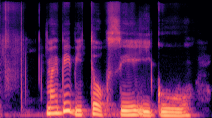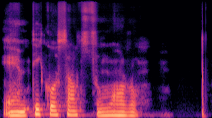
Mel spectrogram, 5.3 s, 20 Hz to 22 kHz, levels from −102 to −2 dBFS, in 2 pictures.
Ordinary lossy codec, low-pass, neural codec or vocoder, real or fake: none; none; autoencoder, 48 kHz, 128 numbers a frame, DAC-VAE, trained on Japanese speech; fake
